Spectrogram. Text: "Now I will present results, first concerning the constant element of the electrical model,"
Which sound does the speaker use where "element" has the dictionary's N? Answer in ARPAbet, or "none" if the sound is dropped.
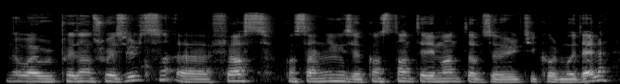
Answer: none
